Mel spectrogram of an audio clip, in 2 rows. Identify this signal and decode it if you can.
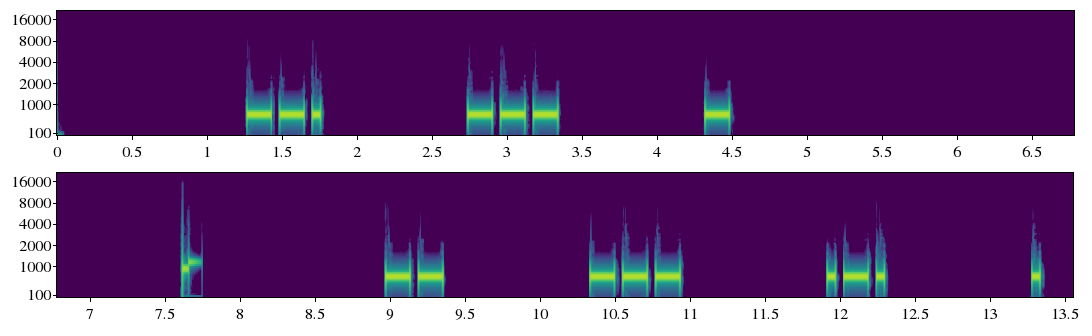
Morse code, heard as a keyed tone, about 22 wpm, spaced as for 8 wpm, 700 Hz. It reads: GOT MORE
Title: 6x Character Spacing - Top 500 Words - 22wpm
